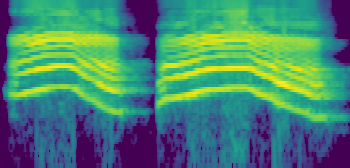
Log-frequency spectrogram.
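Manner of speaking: very high loud crying wail; imitated baby cry. Shown as a demonstration. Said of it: "of that cry".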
